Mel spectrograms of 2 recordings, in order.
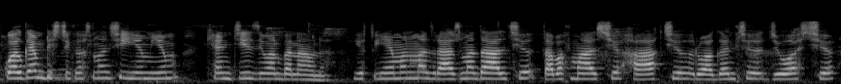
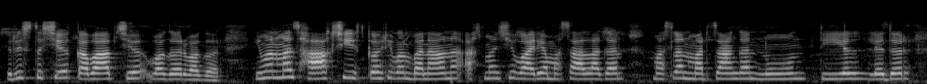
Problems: constant background noise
